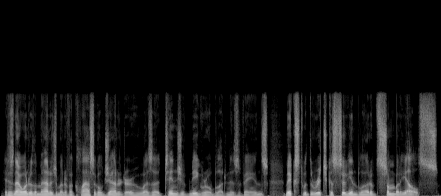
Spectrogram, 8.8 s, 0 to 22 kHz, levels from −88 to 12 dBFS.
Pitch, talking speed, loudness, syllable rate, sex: 120 Hz, 195 wpm, -21 LUFS, 5.5 syllables/s, male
